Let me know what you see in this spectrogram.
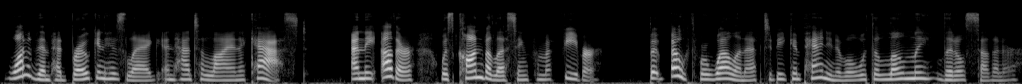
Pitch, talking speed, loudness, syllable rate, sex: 235 Hz, 200 wpm, -21 LUFS, 5.8 syllables/s, female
